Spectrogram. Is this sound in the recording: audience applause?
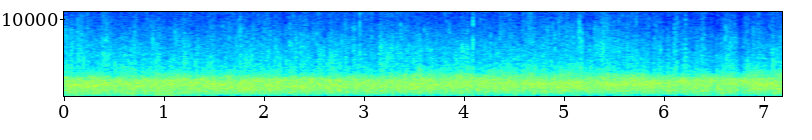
yes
